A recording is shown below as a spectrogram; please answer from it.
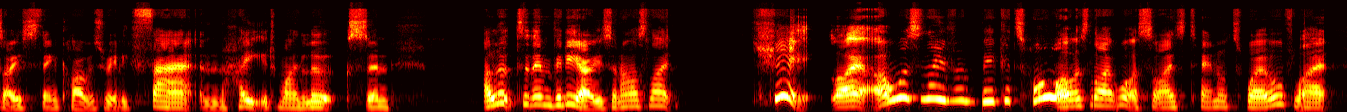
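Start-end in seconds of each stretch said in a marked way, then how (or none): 5.6-7.9 high-pitched disbelieving outburst; retold shock. Reacting to old videos of their younger self, retold shock. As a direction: pitch leaps right up in disbelief.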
